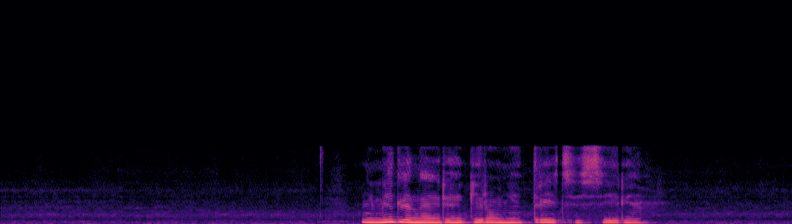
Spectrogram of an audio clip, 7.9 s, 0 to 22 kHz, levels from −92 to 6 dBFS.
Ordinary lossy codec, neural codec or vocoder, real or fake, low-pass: none; codec, 16 kHz, 4 kbps, FreqCodec, smaller model; fake; none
